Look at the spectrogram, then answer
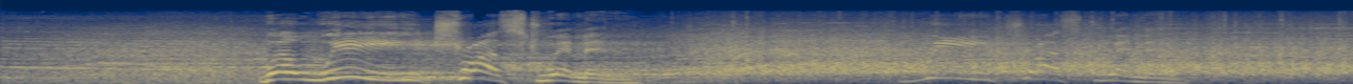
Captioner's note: applause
